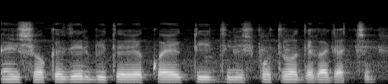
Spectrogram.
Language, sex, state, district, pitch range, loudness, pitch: Bengali, male, Assam, Hailakandi, 115-120 Hz, -15 LUFS, 115 Hz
